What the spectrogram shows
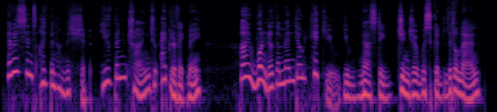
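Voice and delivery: scornful, furious, high-pitched scolding, quivering with wrath. Reading a story aloud, the narrator voices Mrs. Blossom answering the skipper; furious Mrs. Blossom voice. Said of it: "quivering with wrath. / Cried the lady. / The new cook, / Blossom scornfully".

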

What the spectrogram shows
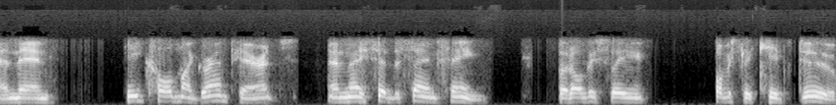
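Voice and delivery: slightly choked, heartfelt, a little emotional voice. Recalling being told kids don't get cancer, getting a little emotional. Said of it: "I got a little emotional there".

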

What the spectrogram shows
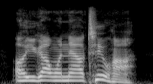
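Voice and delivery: ordinary delivery

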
